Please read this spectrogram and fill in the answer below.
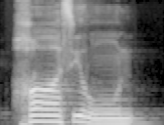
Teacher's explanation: الألف تتبع ما قبلها فتفخم بعد المفخم وترقق بعد المرقق. تأمل تفخيم الألف في لفظك خاسرون، فخمت لمجيئها بعد حرف مفخم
